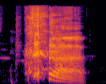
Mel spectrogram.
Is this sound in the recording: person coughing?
yes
